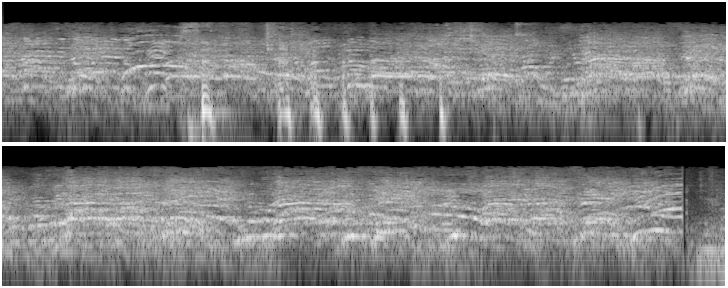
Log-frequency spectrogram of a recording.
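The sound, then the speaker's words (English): A dense, agitated crowd shouts and yells throughout as people struggle over a glass door, pulling on both sides, while a rapid series of sharp banging impacts rings out early on as the glass door is shattered to pieces. “Look at this struggle for the door, glass door. People are pulling out both sides, shatter it to pieces.”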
